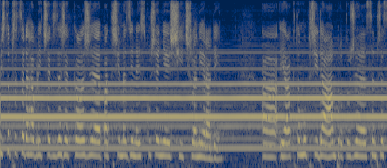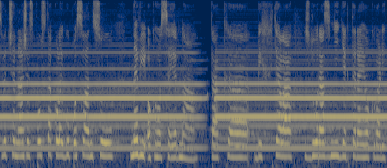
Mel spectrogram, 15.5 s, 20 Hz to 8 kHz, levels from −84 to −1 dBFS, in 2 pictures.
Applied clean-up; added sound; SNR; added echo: none; Wind instrument, woodwind instrument; -3 dB; none.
